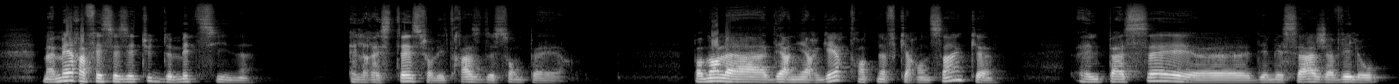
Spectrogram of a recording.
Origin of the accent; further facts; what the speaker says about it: Paris, Île-de-France, France; born there; Pour ma part, je suis né à l'Hôtel Dieu, à Paris 4e, tout près de Notre-Dame, sur l'île de la Cité. Ma mère a accouché de moi le 21 septembre 1948.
